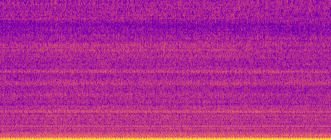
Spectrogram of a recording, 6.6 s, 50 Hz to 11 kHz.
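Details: New 2018 Ford Mustang GT automatic, Gen 3 Coyote V8, on a dealer lot: steady idle with a fast, loud, even tick of three or four a second; owner believes the tick is normal for this engine, cause not pinned down.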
